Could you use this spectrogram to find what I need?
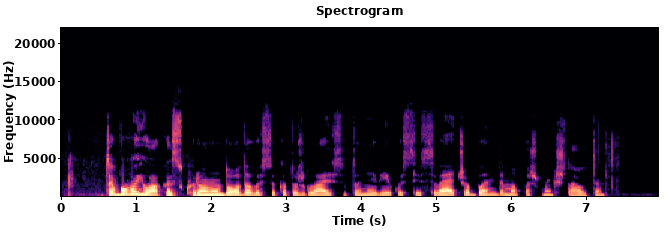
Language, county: Lithuanian, Vilnius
